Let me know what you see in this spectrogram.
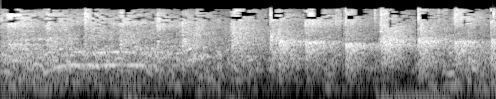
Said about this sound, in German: Und jetzt brandet hier wieder Applaus auf.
